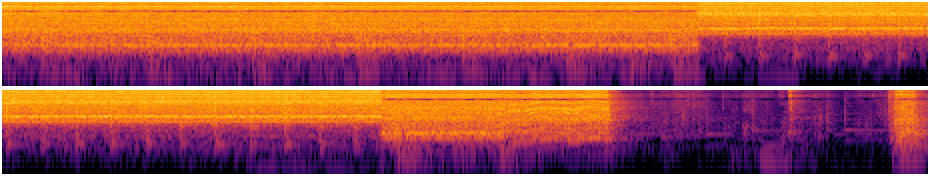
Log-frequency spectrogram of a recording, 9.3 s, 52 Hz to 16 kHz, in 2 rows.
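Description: Power tool cutting 5 mm SUS304 stainless steel at speed 2, a loud continuous high-pitched grinding whine that shifts in pitch midway, then cuts off abruptly into quiet near the end.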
